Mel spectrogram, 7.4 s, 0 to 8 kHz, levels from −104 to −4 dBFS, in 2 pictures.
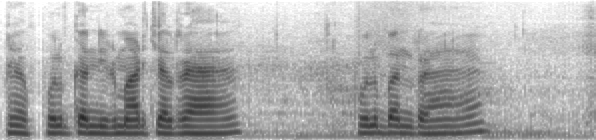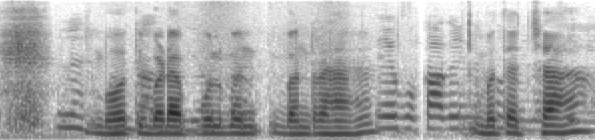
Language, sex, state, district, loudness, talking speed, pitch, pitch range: Hindi, male, Chhattisgarh, Balrampur, -32 LUFS, 170 wpm, 155 Hz, 150-160 Hz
